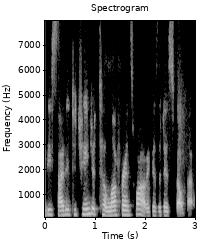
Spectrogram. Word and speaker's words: LaFrancois: several years we decided to change it to love francois because it is felt that way and it really is should be pronounced that way so that's we i kind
